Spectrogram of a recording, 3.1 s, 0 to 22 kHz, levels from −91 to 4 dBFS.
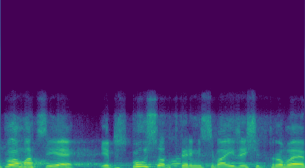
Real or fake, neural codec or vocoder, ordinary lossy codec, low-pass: fake; codec, 16 kHz, 2 kbps, X-Codec, HuBERT features, trained on balanced general audio; Opus, 16 kbps; 7.2 kHz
